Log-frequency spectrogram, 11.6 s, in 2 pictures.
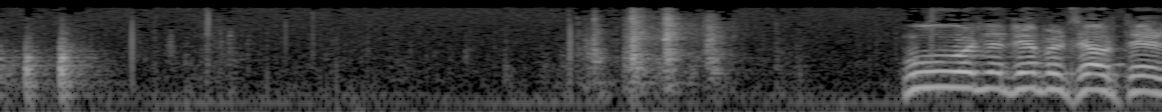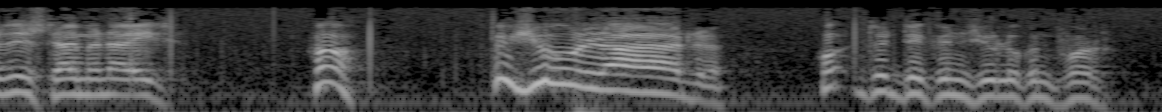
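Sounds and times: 
knocking on a wooden cabin door: 0.0 - 0.5
speech: 4.5 - 6.8, 7.4 - 7.7, 8.3 - 11.4.

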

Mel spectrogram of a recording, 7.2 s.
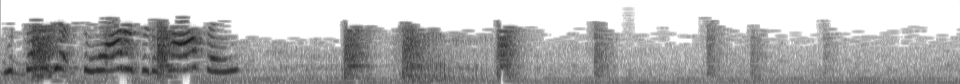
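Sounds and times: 
rock banging on a bent metal grate to straighten it: 0.2 - 1.6, 2.6 - 6.4.

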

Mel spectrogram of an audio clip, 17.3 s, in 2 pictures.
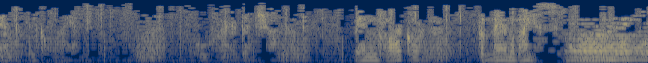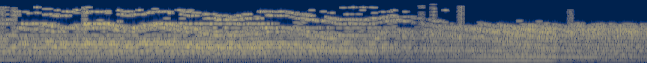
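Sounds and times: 
speech: 4.8 - 9.3
airplane engine droning overhead: 7.6 - 17.2.

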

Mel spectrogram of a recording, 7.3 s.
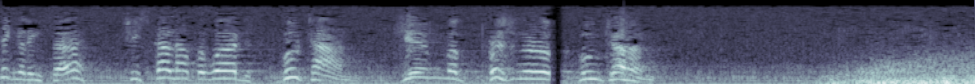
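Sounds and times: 
speech: 0.0 - 5.0
bomb explosion: 6.1 - 7.2.

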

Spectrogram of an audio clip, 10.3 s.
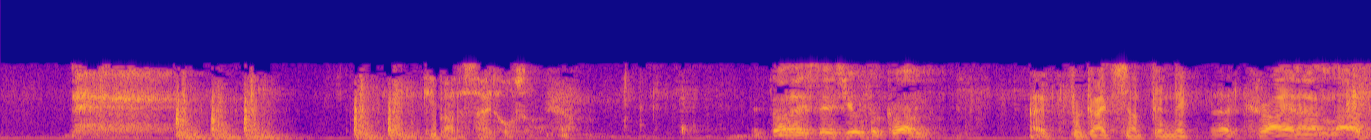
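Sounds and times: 
knock on a door: 1.3 - 3.2
speech: 3.4 - 4.4, 5.8 - 7.1, 7.7 - 10.2.

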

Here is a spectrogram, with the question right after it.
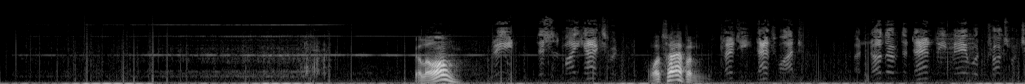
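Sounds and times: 
telephone bell ringing: 0.0 - 6.5
speech: 4.2 - 5.1, 6.5 - 7.1.

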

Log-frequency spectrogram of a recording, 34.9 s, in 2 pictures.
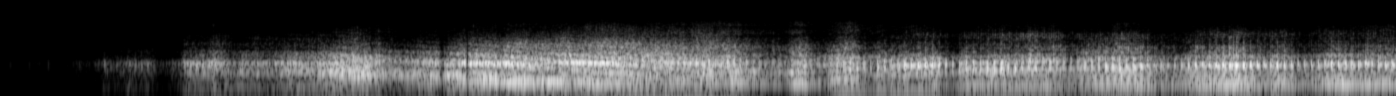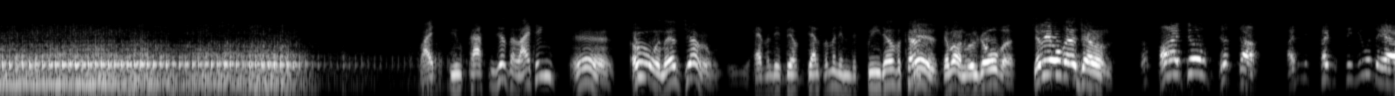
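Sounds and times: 
arriving airplane engine: 0.9 - 22.8
speech: 23.3 - 25.1, 25.7 - 34.8.

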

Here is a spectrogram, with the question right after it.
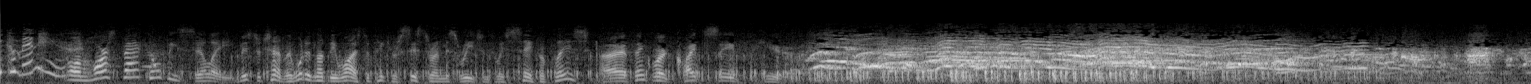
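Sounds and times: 
speech: 0.7 - 10.8
rowdy crowd uproar of shouting voices: 8.0 - 15.3
chickens clucking and squawking: 12.5 - 15.3.

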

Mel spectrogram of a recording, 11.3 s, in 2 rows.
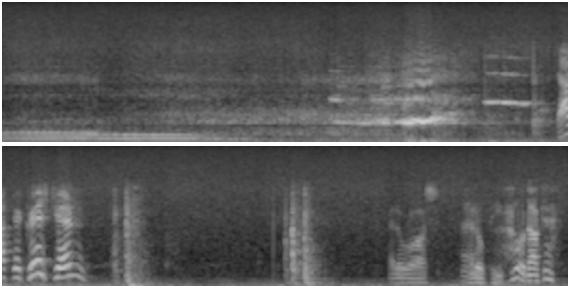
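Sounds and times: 
car driving up: 0.0 - 5.6
speech: 5.6 - 7.0, 9.6 - 11.3.

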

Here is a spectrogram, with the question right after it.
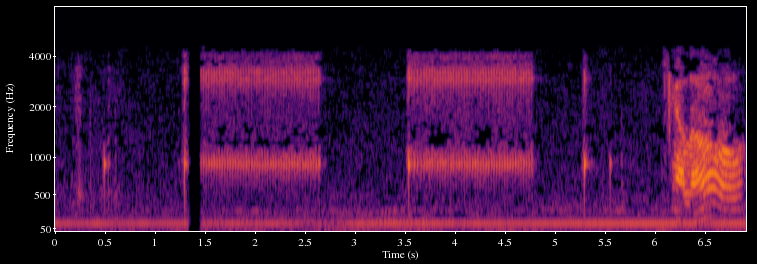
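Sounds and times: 
telephone ringback tones through a phone line: 1.4 - 2.8, 3.5 - 4.9.

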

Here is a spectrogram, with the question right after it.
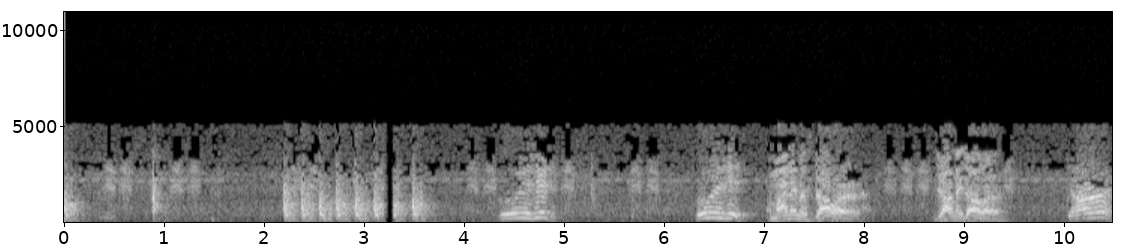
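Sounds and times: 
knocking on a wooden door: 0.0 - 0.2, 2.2 - 3.7
speech: 4.3 - 5.0, 6.3 - 8.1, 8.7 - 10.4.

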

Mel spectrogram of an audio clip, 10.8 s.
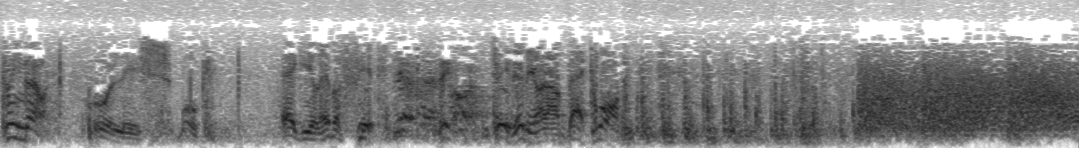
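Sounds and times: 
speech: 0.1 - 7.6
gunshots: 8.0 - 10.7.

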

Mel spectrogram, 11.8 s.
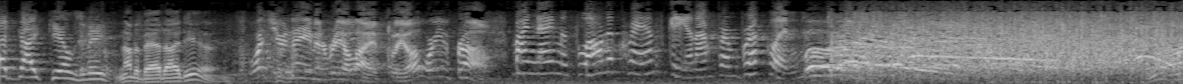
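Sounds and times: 
speech: 0.0 - 10.7
crowd audience applause: 8.2 - 11.8.

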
